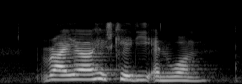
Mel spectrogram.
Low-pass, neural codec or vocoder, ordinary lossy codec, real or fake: 7.2 kHz; none; none; real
